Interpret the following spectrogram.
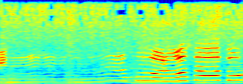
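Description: Vintage Japanese popular song recording, a tango number: a woman singing sustained high notes with wide vibrato over instrumental accompaniment.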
